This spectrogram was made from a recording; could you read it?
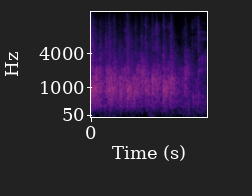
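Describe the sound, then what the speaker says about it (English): Applause from the audience at an auto theft summit, faint and distant, a continuous patter of clapping for a couple of seconds with no voices over it. "that deserves a round of applause."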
